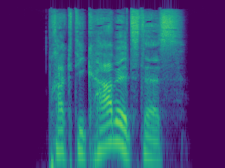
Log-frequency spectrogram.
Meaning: strong/mixed nominative/accusative neuter singular superlative degree of praktikabel
- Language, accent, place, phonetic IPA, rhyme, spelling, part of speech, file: German, Germany, Berlin, [pʁaktiˈkaːbl̩stəs], -aːbl̩stəs, praktikabelstes, adjective, De-praktikabelstes.ogg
